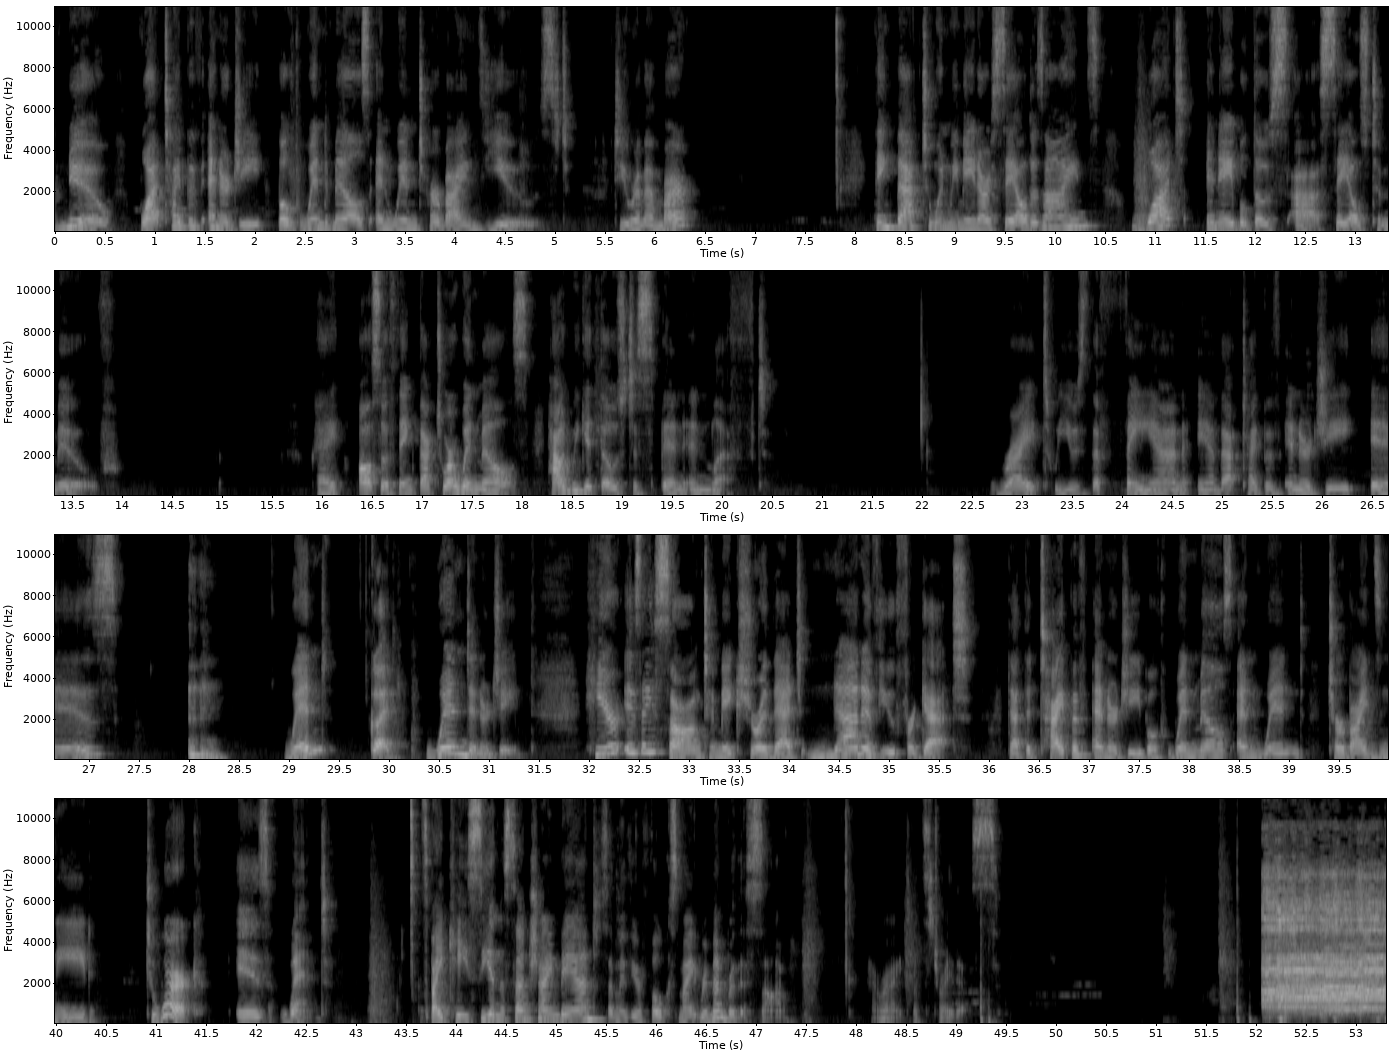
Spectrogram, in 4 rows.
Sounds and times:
Speech: 0:00.0 - 0:06.4, 0:08.2 - 0:13.9, 0:16.0 - 0:20.4, 0:22.8 - 0:27.3, 0:29.0 - 0:31.4, 0:32.0 - 0:42.7, 0:43.6 - 0:47.3, 0:48.2 - 0:49.4.

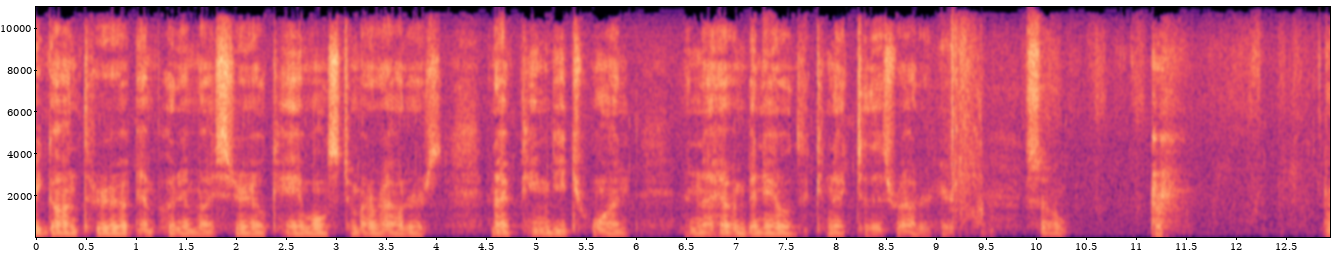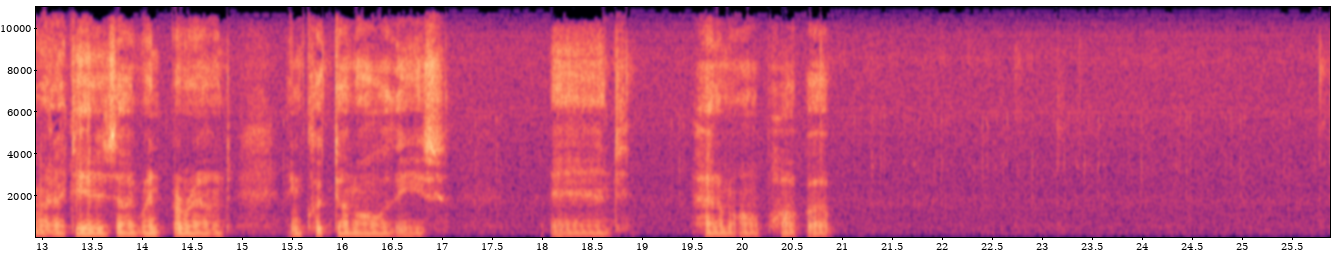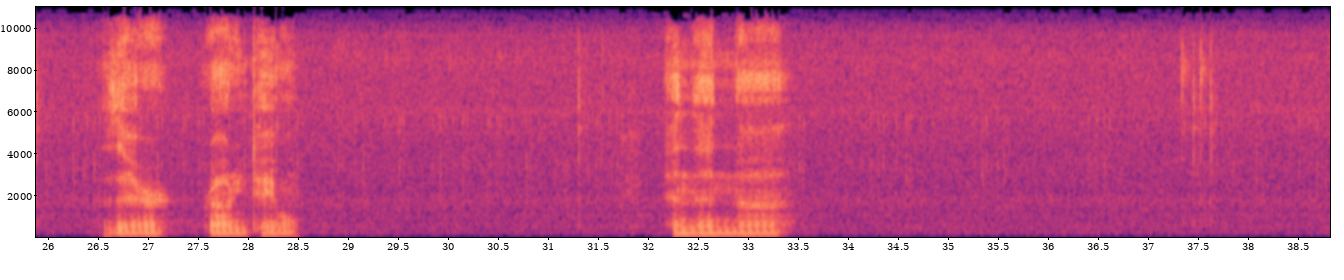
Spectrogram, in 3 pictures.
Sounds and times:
Speech: 0:00.0 - 0:10.4, 0:12.9 - 0:17.1, 0:18.0 - 0:21.0, 0:26.5 - 0:28.6, 0:32.2 - 0:33.5.

